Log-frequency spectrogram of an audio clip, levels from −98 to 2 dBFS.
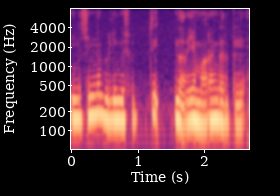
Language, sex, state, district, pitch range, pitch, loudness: Tamil, male, Tamil Nadu, Nilgiris, 140-155 Hz, 150 Hz, -13 LUFS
